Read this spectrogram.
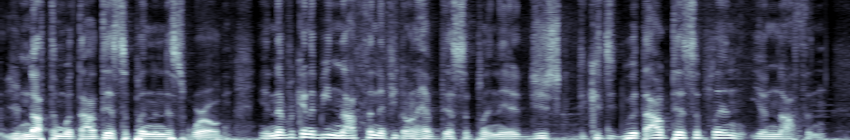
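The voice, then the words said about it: Imitates another person's voice. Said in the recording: “good Mike Tyson impression ... No, I thought it was pretty good.”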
